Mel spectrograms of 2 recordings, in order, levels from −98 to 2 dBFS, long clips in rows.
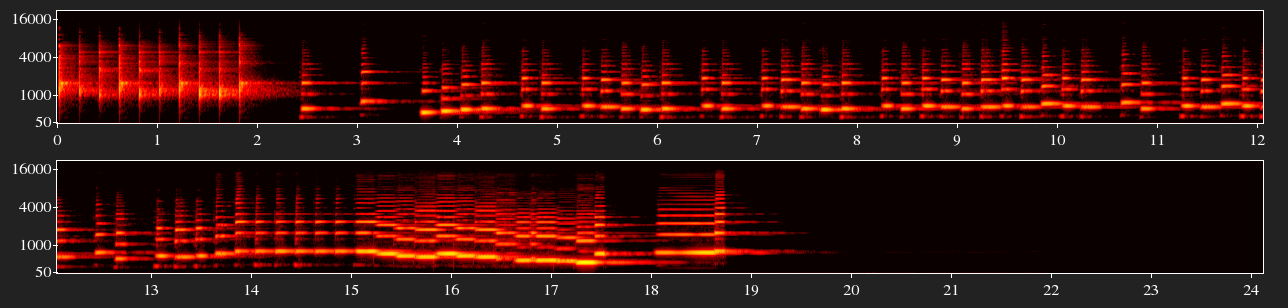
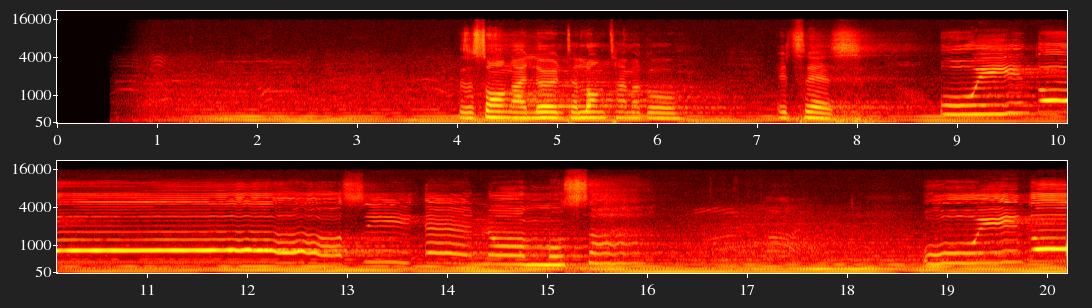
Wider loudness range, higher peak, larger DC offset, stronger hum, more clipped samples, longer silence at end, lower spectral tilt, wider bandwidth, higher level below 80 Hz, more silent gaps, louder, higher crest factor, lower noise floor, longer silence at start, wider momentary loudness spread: about the same, 9 LU vs 9 LU; about the same, -16 dBFS vs -14 dBFS; neither; neither; neither; first, 5 s vs 0 s; second, 0 dB/octave vs -4.5 dB/octave; second, 14 kHz vs 16 kHz; second, under -90 dBFS vs -44 dBFS; neither; second, -39 LUFS vs -30 LUFS; first, 24 dB vs 16 dB; about the same, under -90 dBFS vs under -90 dBFS; second, 0 s vs 0.85 s; second, 14 LU vs 17 LU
